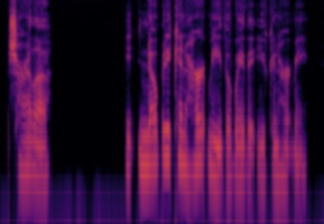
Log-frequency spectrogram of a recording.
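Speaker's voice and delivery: plain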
